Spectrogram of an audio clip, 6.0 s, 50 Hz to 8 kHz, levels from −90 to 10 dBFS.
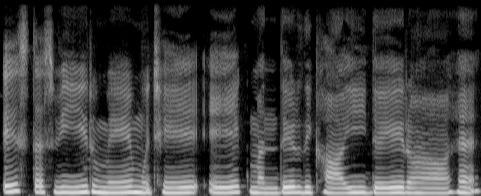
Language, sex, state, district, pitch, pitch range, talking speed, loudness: Hindi, female, Madhya Pradesh, Katni, 220 Hz, 210-230 Hz, 100 wpm, -13 LUFS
